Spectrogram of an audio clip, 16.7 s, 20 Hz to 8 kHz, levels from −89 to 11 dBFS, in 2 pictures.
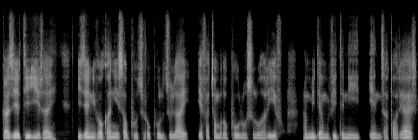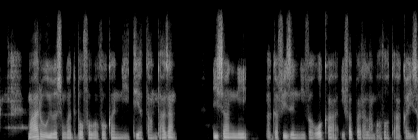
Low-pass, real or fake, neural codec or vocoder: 7.2 kHz; fake; codec, 16 kHz, 0.9 kbps, LongCat-Audio-Codec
